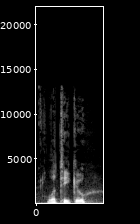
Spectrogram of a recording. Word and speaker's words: Lakitu: Did I pronounce that right? – Latiku? I thought Lakitu. – I always thought it was Lakitu. – Yeah. – That's what I thought. – Let's go with Lakitu.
